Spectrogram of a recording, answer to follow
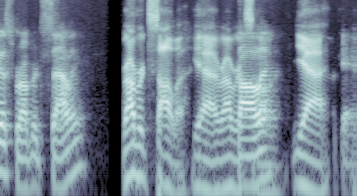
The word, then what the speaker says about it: Saleh: Robert Saleh.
